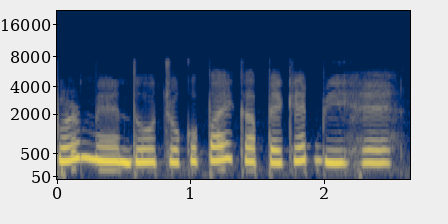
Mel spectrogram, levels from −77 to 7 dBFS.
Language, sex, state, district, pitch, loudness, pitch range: Hindi, female, Arunachal Pradesh, Papum Pare, 320 Hz, -11 LUFS, 300-340 Hz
